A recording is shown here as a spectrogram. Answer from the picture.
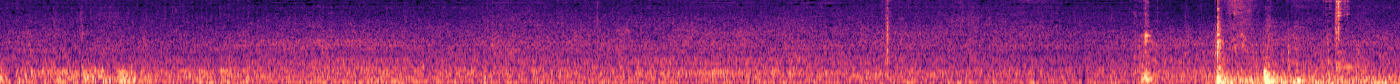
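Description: Steady low outdoor rumble through most of the stretch, then near the end a few sharp clunks and knocks as the Chevrolet Corvair's front luggage-compartment lid is released and lifted open.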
